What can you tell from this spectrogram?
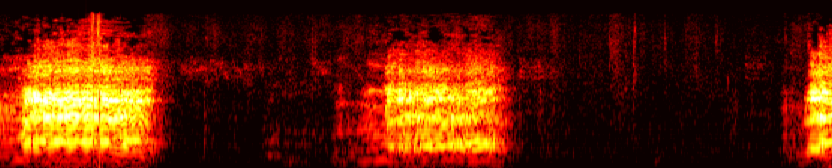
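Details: Sheep bleating in long, harmonic-rich, wavering calls of about a second each, three bleats separated by quiet pauses, the last cut off at the end.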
